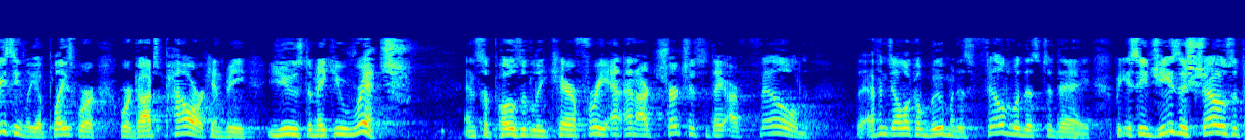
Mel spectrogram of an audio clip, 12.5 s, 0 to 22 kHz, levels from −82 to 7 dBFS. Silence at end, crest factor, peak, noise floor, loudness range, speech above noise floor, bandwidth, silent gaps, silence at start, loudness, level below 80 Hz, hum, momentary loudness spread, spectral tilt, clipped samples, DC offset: 0 s; 20 dB; -8 dBFS; -57 dBFS; 4 LU; 29 dB; 7.4 kHz; none; 0 s; -29 LUFS; -72 dBFS; none; 11 LU; -3.5 dB/octave; under 0.1%; under 0.1%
